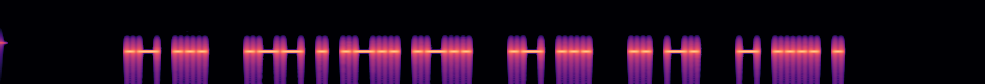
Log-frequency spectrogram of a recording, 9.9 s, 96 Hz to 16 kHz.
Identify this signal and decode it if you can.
Morse code, heard as a keyed tone, about 20 wpm, 700 Hz. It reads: AS WELL AS IN THE
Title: Sets of 5 Words Encore 20wpm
